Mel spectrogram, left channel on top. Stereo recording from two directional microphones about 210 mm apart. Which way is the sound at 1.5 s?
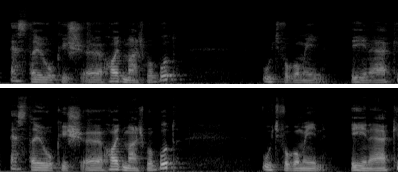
45° right (ahead or behind).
